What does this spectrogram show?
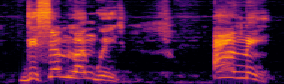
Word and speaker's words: ani: say the same language ani is pronounced as a n i by spelling an. In other dialect is pronounced as a l i. And in other dialect is pronounced as a l a. In other it is pronounced as a n a an.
